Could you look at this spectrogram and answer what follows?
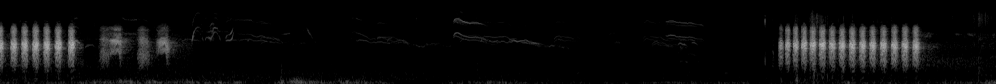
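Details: Eurasian magpie (Pica pica) at a Russian forest edge gives a harsh, rattling chatter of rapid dry notes in two bursts, with thin whistled notes from smaller birds in between.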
